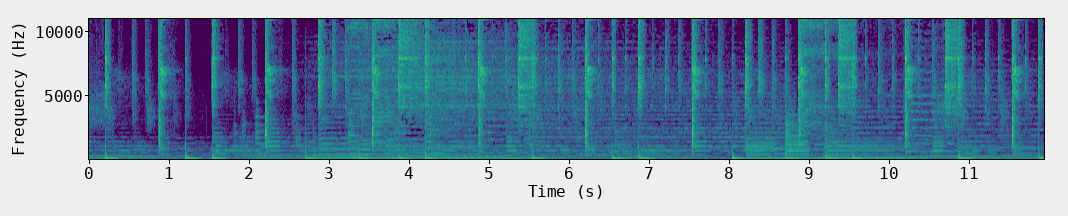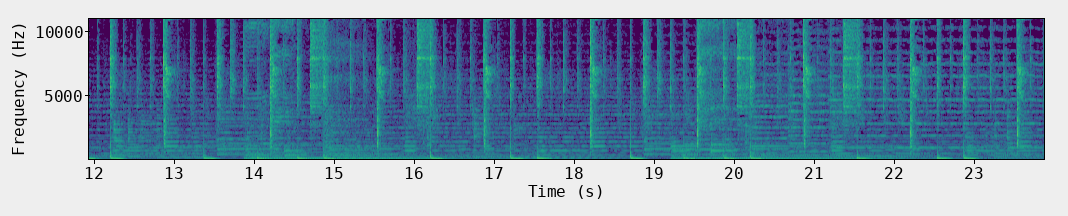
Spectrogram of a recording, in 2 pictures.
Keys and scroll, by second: 4.4 BackSpace, 7.0 ctrl+c, 7.4 ctrl+v, 7.9 v, 9.1 ctrl+t, 11.6 v, 12.1 v, 13.2 v, 14.9 ctrl+alt+g, 15.5 ctrl+g, 16.7-17.7 typing, 21.9 ctrl+alt+g.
